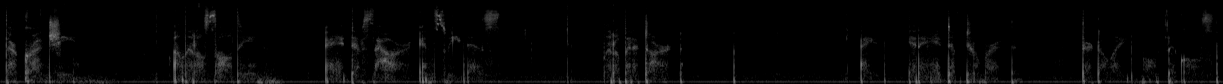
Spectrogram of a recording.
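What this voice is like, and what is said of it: Soft sexy whisper. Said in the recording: “your little sexy whispering voice ... your sexy little whisper voice”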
